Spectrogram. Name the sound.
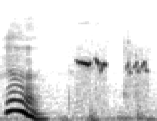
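birds chirping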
